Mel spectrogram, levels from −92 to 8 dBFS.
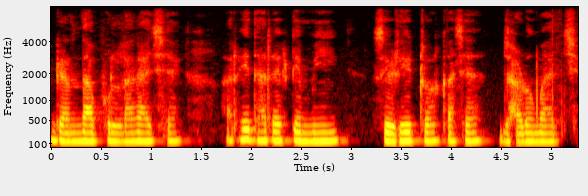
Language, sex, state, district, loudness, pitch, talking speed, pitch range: Bengali, male, West Bengal, Jalpaiguri, -19 LUFS, 135 Hz, 145 wpm, 135-140 Hz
